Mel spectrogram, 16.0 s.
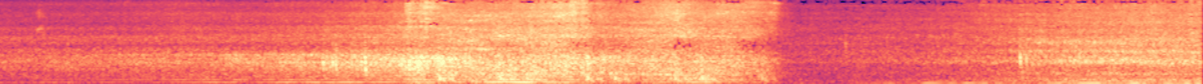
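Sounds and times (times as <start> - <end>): train wheels rumbling on rails: 0.9 - 16.0.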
